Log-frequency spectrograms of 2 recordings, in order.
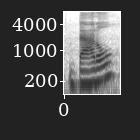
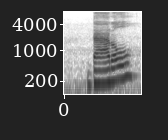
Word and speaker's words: battle: we know the D the t's sounds between the vowels will sound like a d so those were examples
